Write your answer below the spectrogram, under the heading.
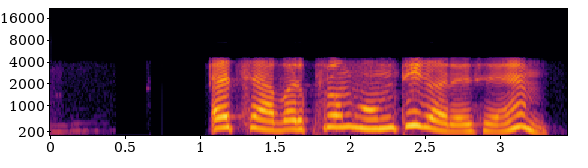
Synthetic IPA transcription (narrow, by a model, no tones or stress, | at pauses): et͡ʃʰaʋəɾkfɾomɦomt̪ʰikəɾet͡ʃʰeɛm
